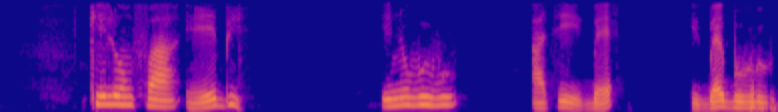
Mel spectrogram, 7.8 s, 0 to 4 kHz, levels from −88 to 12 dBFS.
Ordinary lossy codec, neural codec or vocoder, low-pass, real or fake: none; none; 3.6 kHz; real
